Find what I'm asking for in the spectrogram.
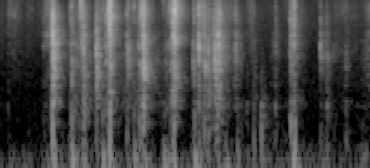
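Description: Playing cards riffle-shuffled at close range in a series of quick rustling, flapping bursts with brief pauses between, moderately loud and alone.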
